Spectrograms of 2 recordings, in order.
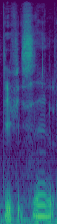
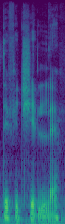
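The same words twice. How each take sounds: First: It is pronounced the French way. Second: It is pronounced the Italian way. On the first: "In French, it is difficile" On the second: "in Italian, it's difficile"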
